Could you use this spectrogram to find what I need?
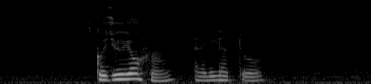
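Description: A young woman speaks briefly and softly close to a microphone.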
